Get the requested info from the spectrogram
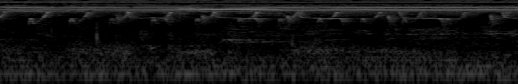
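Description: A bird repeating a short call that drops then levels off, about twice a second, over the steady high drone of insects.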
